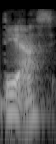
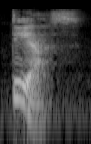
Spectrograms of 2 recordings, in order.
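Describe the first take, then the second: First: The first syllable is only weakly stressed. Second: The first syllable is strongly stressed. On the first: The speaker calls it wrong. "rather than saying" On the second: The speaker calls it right. "we really have to stress that accent"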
